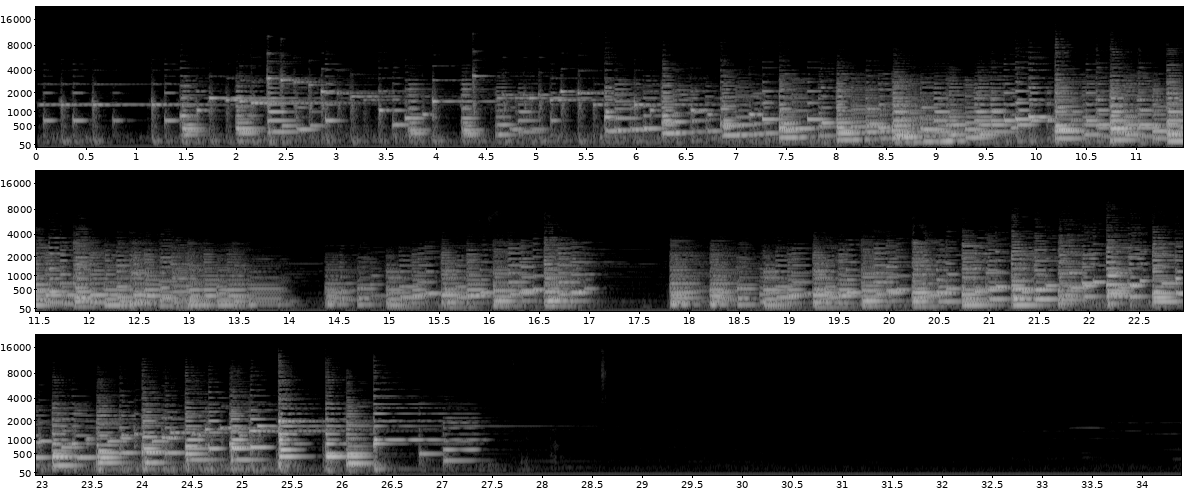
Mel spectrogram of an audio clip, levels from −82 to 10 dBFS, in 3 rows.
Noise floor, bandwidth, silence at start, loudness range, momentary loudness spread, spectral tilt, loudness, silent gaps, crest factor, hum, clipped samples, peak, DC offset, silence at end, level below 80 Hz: -78 dBFS; 12 kHz; 0 s; 8 LU; 12 LU; -7 dB/octave; -26 LUFS; none; 22 dB; none; under 0.1%; -6 dBFS; under 0.1%; 6.95 s; -58 dBFS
